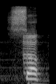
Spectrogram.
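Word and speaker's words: suck: आगे लिखा हुआ है एस यू सी के तो इसे सुक नहीं पढ़ना है क्या पढ़ना है शक पढ़ना है क्या पढ़ना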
